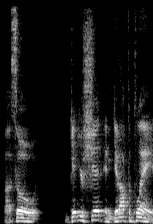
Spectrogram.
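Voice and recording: Using a gruff, put-on character voice, a man speaks at a fairly slow pace and medium pitch.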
